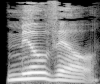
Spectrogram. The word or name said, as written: millville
